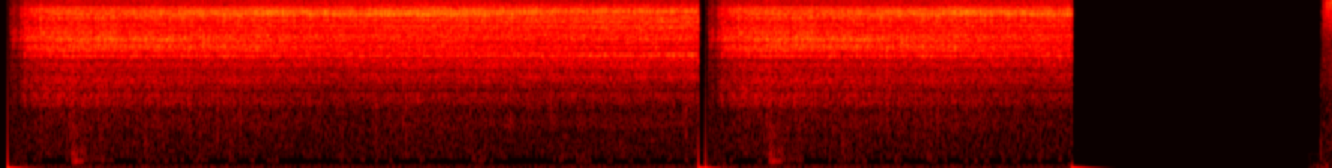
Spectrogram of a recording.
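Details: A snake hisses in a steady, harsh, airy rush that holds for several seconds, breaks briefly, resumes, then stops abruptly and gives way to silence.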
